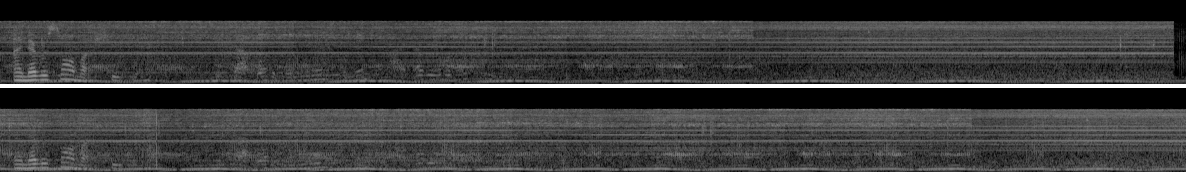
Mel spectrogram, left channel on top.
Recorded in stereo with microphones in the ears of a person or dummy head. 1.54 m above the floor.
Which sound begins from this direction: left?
A woman speaking, at 0.1 s.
